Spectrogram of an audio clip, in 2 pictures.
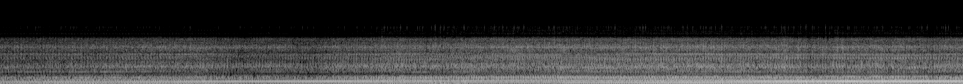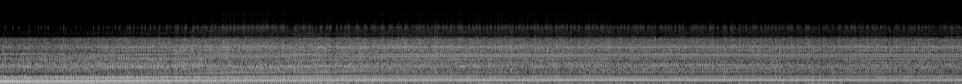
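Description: Motorcycle engine running steadily under way, picked up by a camera on the bike over road and wind noise. Its pitch rises gently, dips a little, then climbs again near the end.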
